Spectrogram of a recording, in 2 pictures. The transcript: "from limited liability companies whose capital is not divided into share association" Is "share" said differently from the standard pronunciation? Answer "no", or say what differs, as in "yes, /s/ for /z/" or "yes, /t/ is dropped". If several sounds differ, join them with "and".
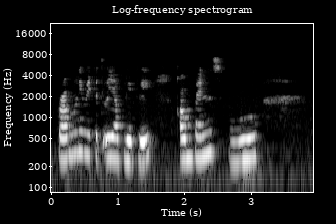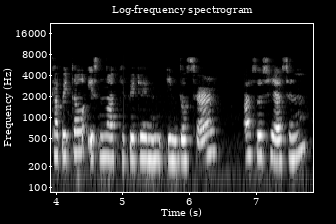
yes, /s/ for /ʃ/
